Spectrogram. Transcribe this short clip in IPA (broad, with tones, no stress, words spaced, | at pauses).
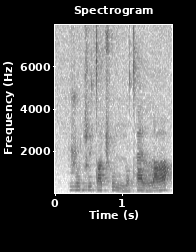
ʐu˧d͡ʑy˧˩ tɑ˧˩ʈ͡ʂʰu˧˩nːo˩tʰæ˧˩ lːɑ˧˥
